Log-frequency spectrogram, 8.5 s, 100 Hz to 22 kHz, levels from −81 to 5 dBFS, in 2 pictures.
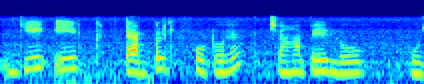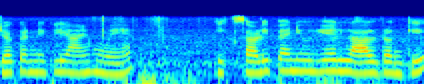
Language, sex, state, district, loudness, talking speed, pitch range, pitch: Hindi, female, Uttar Pradesh, Budaun, -28 LUFS, 175 wpm, 215-235 Hz, 220 Hz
